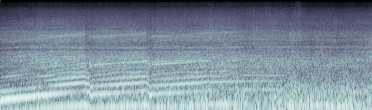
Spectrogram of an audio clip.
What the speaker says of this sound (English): you get a lovely note out of that exhaust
